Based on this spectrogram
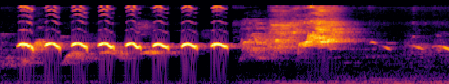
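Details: Lively singing sooty-headed bulbul (sirtu): eight clear, looping chirps in steady rhythm, roughly four each second, followed by a burst of scratchy twittering and soft, short whistled notes.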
